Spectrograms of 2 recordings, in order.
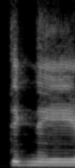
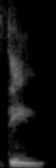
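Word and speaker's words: Digne: It's not Digny or Digna or Dina. It's Dean.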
